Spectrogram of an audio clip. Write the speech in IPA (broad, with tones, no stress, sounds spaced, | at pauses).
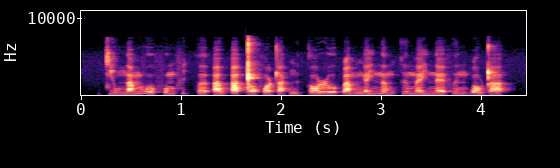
c i˨˩ w n a˧˥ m v o˨˩˨ f o˧˥ m f i˨˩ k̚ f əː˨˩ ʔ a˧˥ w ʔ a˨˩ t̚ ʈ ɔ˧ f ɔ˨˩ ʈ a˨˩ k̚ ŋ ɨ˨˩˦ k ɔ˧˥ ɹ o˧ ɓ a˨˩˨ m ŋ ɛ˧˥ j n ə˨˩˦ m k ɨ˧ m ɛ˧˥ j n ɛ˨˩˦ f ɨ˧˥ n ɓ ɔ˧ w ʈ a˨˩ t̚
